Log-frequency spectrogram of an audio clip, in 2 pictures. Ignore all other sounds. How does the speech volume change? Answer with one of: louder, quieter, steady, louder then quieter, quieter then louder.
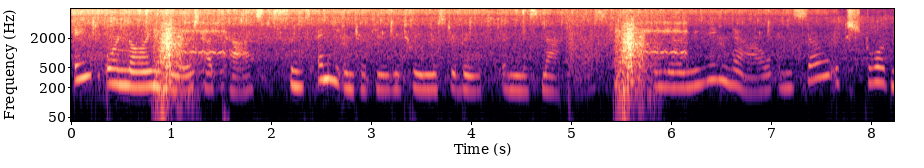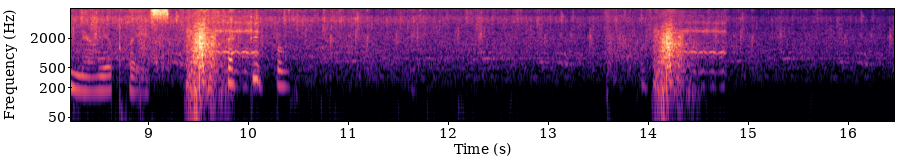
quieter.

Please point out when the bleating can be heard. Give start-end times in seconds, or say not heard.
0.3-1.6, 5.0-6.2, 8.9-10.1, 13.6-14.8.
